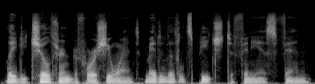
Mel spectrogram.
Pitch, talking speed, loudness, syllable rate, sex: 90 Hz, 230 wpm, -19 LUFS, 6.0 syllables/s, male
